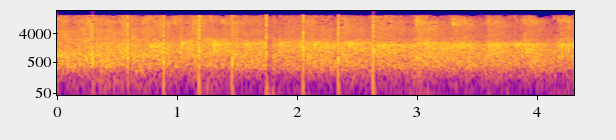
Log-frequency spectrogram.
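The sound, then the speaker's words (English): A church audience in Big Sky applauds steadily for several seconds on a Sunday for a member on his last Sunday there, a dense, even wash of many hands clapping with a few sharper individual claps cracking through. No one speaks. “I'd just like to give him a round of applause, if you don't mind.”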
